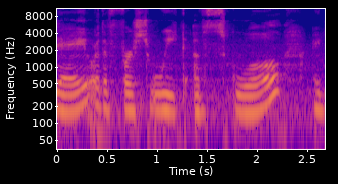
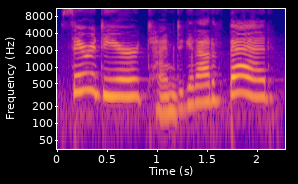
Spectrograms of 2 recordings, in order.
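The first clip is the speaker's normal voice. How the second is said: higher, louder cheerful dad calling her; father's voice; 9 semitones higher, 7 dB louder than usual. Acted. Dad waking Sarah for school, cheerful call.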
